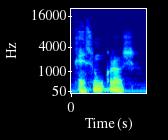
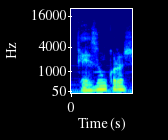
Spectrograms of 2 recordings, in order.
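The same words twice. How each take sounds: First: It sounds harsh, blunt and dismissive. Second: It sounds warm, open and genuinely curious. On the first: The listener is being rejected and shut out. The speaker calls it wrong. "ese tono tan golpeado da la impresión de que genera rechazo" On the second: The asker truly wants to hear the answer. The speaker calls it right. "tiene un interés legítimo"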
